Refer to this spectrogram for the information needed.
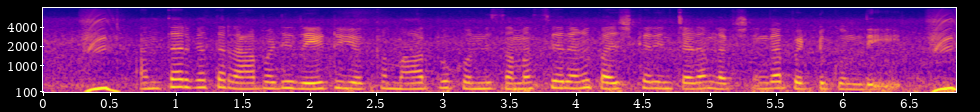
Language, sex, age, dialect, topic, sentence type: Telugu, female, 18-24, Central/Coastal, banking, statement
